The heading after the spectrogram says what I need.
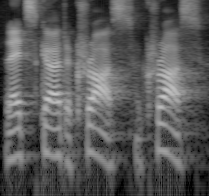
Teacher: Donc on a tendance à tout simplement entendre simplement cross. Et comme ils prononcent vite, évidemment, ça vous donne presque l'impression d'entendre cut cross, en un seul mot quasiment. En fait, la voyelle, si je puis dire, la voyelle au milieu, elle est squeezée en fait.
